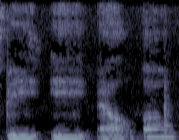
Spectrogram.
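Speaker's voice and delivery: letters spelled out slowly, one by one; slow spelling. Shown as a demonstration. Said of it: "So let's do this".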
